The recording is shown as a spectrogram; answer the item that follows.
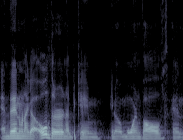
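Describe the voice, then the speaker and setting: A man speaks with a dark, mellow tone and fairly even intonation. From Detroit, Michigan. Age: 30s. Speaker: poet and comedian; poet, comedian. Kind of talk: casual studio interview chat. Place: studio. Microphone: lapel.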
